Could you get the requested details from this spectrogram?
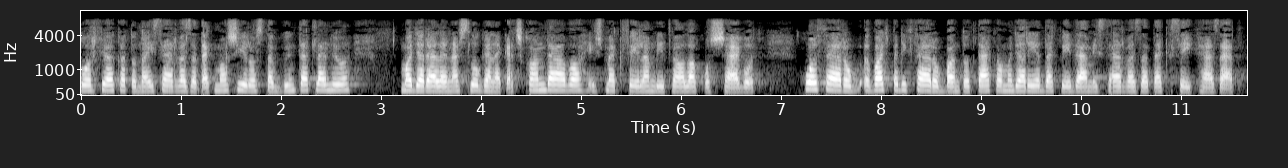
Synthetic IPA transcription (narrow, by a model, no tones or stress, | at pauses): orfiɒlkɒt̪o̞nɒjisɛrvɛzɛt̪ɛkmɒʃiːɾo̞st̪ɒɡ̚bynt̪ɛt̪lɛnyl | mɒɟɒɾɛlːɛnɛʃslo̞ɡɛnɛkɛt̪ʃkɒnd̪aːlvɒeːʃmɛkfeːlɛmliːt̪ʋɛɒlɒko̞ʃːaːɡo̞t̪ | ho̞lfɛvɒcpɛd̪ikfɛlro̞bːɒnt̪o̞t̪ːaːkɒmɒɟɒɾeːrd̪ɛkʋeːd̪ɛlmisɛrvɛzɛt̪ɛkseːkhaːzaːt̪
